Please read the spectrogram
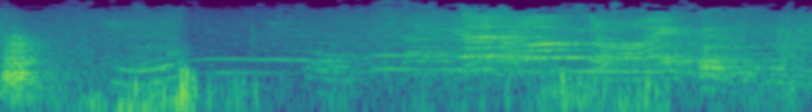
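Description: Voices of children and adults talking and calling out in the background, with no clear words.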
